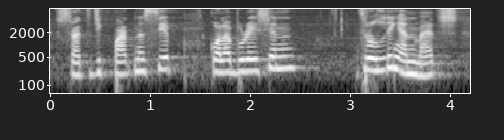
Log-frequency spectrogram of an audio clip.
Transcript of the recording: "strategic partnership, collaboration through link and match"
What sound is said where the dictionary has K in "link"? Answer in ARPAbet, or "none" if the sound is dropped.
none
